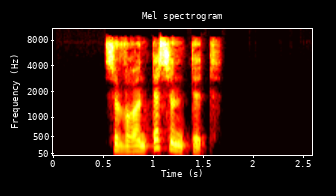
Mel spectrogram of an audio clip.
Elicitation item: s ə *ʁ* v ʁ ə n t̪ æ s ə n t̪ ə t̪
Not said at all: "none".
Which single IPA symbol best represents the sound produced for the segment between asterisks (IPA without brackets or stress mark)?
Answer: none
